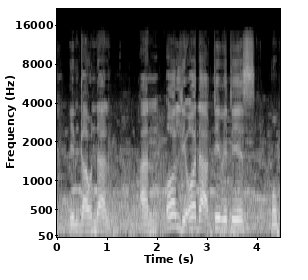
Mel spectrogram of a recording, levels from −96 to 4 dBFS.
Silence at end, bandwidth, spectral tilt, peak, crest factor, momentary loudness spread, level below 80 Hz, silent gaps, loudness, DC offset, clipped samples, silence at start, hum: 0 s; 13.5 kHz; -6 dB/octave; -2 dBFS; 12 dB; 11 LU; -50 dBFS; none; -15 LUFS; under 0.1%; under 0.1%; 0 s; none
